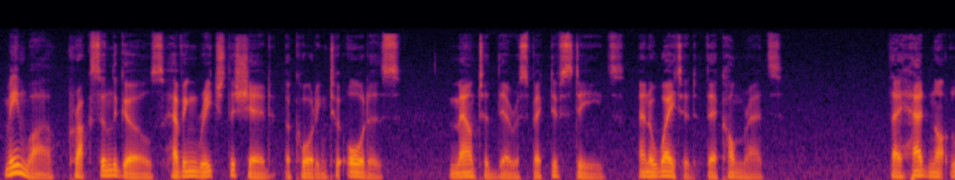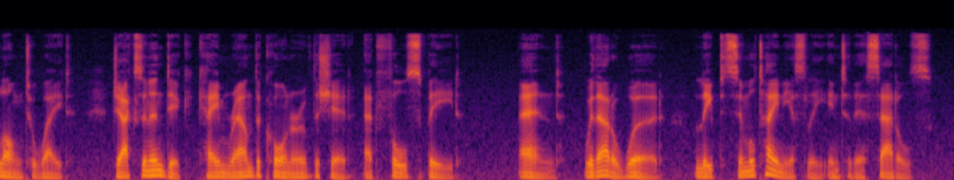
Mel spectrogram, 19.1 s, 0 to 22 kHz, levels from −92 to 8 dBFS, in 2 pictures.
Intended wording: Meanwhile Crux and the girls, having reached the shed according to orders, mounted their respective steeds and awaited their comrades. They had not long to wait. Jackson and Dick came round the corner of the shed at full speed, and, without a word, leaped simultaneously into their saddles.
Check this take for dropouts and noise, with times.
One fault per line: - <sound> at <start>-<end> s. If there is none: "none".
none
